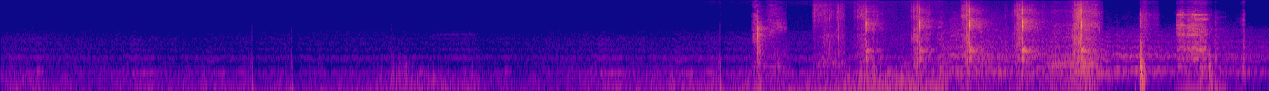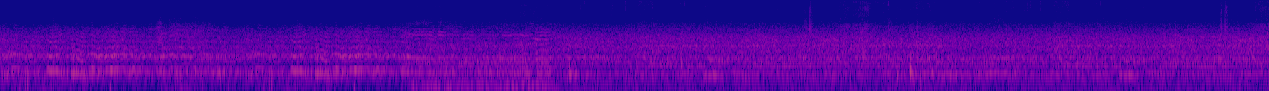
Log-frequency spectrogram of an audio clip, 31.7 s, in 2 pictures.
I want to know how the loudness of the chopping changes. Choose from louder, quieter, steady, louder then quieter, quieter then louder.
louder.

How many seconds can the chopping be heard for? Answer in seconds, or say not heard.
6 s.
